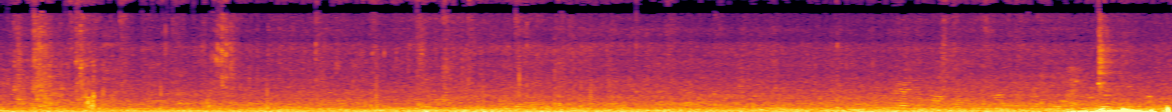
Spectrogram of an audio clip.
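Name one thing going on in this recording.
Outdoors, a quiet street hums with faint distant bustle.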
